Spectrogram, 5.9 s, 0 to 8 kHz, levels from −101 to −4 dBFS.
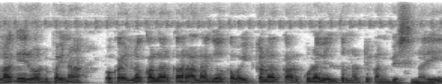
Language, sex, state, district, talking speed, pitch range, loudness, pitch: Telugu, male, Andhra Pradesh, Sri Satya Sai, 150 wpm, 120-130 Hz, -16 LUFS, 125 Hz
